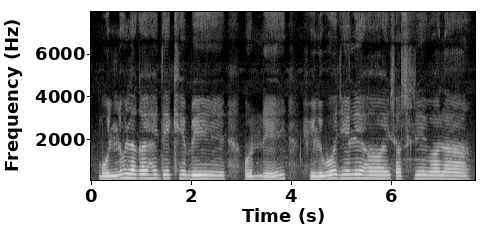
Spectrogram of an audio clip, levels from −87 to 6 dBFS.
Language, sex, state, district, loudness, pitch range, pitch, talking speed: Maithili, male, Bihar, Samastipur, -16 LUFS, 150-175 Hz, 165 Hz, 85 wpm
